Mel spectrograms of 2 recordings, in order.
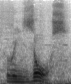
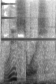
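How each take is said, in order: First: Stress on the second syllable, with a z sound. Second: Stress on the first syllable, with an s sound. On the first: "the British would pronounce it completely differently" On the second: "Americans would pronounce it"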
